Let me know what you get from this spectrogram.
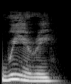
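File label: "weary", British English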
